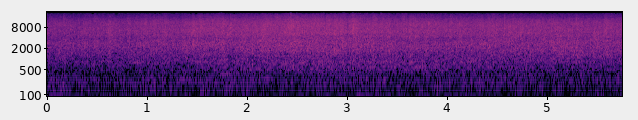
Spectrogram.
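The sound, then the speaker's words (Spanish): Steady rain pours down outside on a rainy day in a continuous, dense hiss, with a faint low rumble beneath it and no voices, holding an even level throughout. “Como ven, día de lluvia en este momento de grabación. Bueno, como escuchan, mejor dicho.”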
